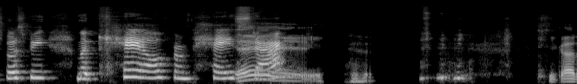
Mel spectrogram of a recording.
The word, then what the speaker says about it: Mechiel: PMPro team, and I'm going to try to pronounce it the way it's supposed to be, Mecheil from Paystack.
